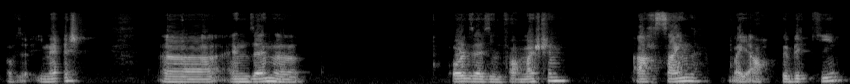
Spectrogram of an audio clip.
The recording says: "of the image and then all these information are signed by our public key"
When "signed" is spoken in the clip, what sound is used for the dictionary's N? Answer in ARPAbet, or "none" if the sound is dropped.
N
